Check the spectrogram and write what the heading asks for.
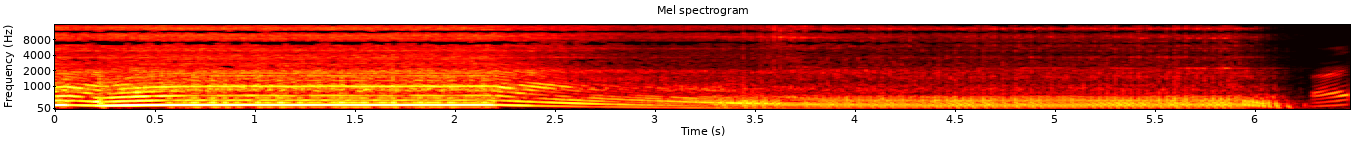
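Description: Echo Kioritz CSVE3502G chainsaw's two-stroke engine revving with no cut being made. After a last throttle blip it holds high revs for about two seconds, then the pitch falls away to a steady idle.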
